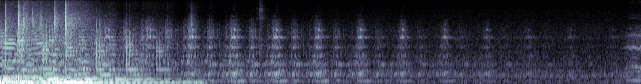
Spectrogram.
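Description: Live instrumental progressive metal band, with electric guitars, bass and drum kit, playing loud for about the first second, then ending the song. After about two seconds the low end drops out, leaving a quick repeating note, about five a second, that fades away.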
